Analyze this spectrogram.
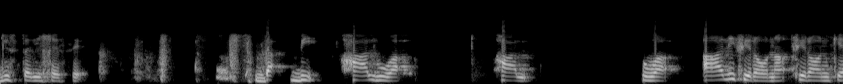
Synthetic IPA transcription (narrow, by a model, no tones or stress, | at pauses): d͡ʒɪst̪ɐɾiːqese | d̪ɐʔbʱi | haːlɦʊa | haːl | ɦua | aːlifɪɾɔːnafɪɾɔːnke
